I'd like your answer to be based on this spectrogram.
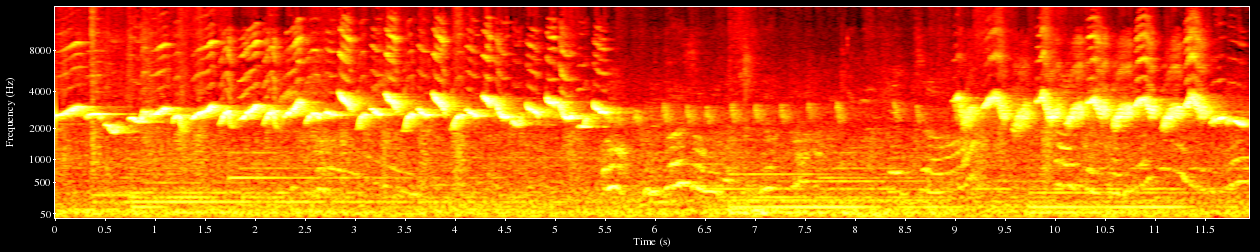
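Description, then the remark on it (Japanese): Birds, including young birds, call and chirp outdoors where the speaker lives, in dense, overlapping bursts of high twittering, loud at first, thinning briefly mid-clip before a fresh flurry of shrill calls returns. “鳥さんがすごい泣いてるので録音できるかな”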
